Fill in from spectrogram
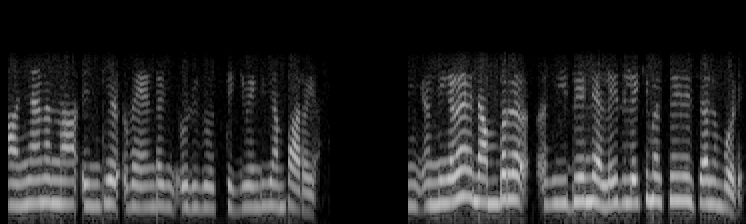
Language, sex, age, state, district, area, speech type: Malayalam, other, 18-30, Kerala, Kozhikode, urban, conversation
